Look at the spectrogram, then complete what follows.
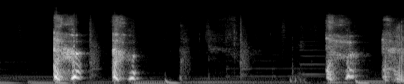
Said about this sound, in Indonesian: Gue ya, ya batuk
